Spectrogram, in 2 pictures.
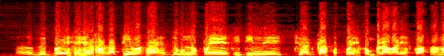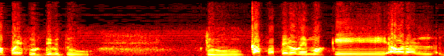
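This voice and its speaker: A man with a fairly high voice talks at a moderate pace, with ordinary pitch variation and very even loudness. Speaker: caller. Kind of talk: radio call-in opinion. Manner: halting, many fillers.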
